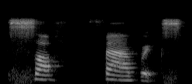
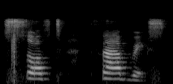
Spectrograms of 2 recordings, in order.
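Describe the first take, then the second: First: The t at the end of 'soft' is dropped. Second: The t at the end of 'soft' is pronounced. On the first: The speaker calls it right. "You don't need to pronounce the t sounds" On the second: The speaker calls it wrong. "It's not soft fabrics"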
